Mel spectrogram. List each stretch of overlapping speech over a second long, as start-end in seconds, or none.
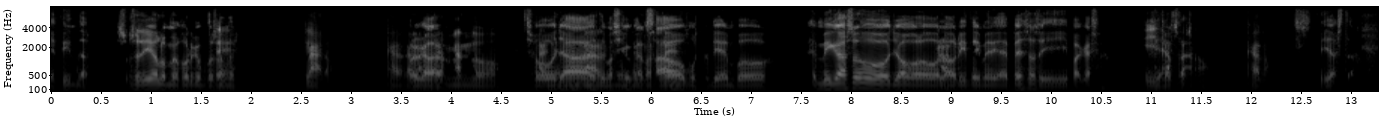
4.7-6.4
